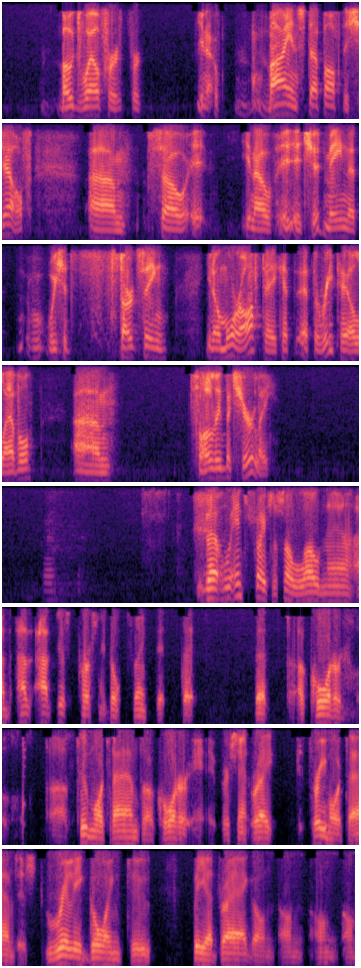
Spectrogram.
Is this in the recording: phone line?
yes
